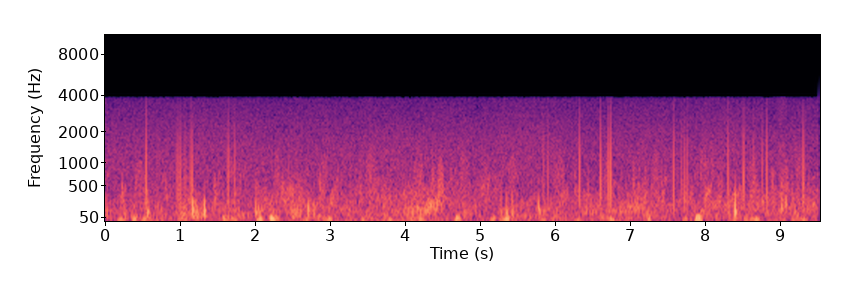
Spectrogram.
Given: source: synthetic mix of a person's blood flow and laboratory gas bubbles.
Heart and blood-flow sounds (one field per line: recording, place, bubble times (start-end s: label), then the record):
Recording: Doppler ultrasound of blood flow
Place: subclavian vein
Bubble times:
9.01-9.15 s: bubbles
From the record:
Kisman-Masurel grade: 112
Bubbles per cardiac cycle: 1 to 2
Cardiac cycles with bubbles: 1 to 10%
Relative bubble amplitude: moderate (0.250 to 0.450)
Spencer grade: 1 (occasional bubble signal discernible with the cardiac motion signal, with majority of cardiac periods free of bubbles)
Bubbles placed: anywhere in the cardiac cycle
